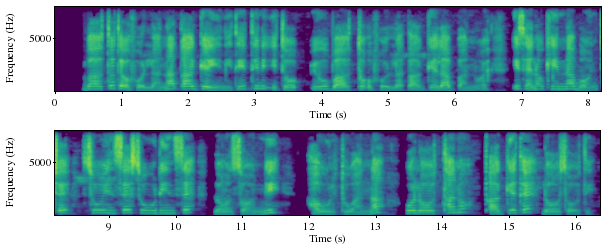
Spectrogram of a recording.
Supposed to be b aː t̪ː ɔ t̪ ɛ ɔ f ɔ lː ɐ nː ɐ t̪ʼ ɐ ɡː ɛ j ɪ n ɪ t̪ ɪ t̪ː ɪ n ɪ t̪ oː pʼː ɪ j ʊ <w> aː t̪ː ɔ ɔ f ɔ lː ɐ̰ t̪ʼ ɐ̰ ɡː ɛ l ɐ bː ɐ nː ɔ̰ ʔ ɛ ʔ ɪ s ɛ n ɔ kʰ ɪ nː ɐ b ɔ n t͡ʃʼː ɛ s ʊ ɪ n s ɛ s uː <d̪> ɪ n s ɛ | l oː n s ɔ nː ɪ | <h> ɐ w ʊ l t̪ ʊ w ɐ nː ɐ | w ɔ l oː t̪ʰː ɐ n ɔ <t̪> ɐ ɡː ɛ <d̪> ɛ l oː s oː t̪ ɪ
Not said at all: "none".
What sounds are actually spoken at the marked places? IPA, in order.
b, d̪, h, t̪ʼ, t̪

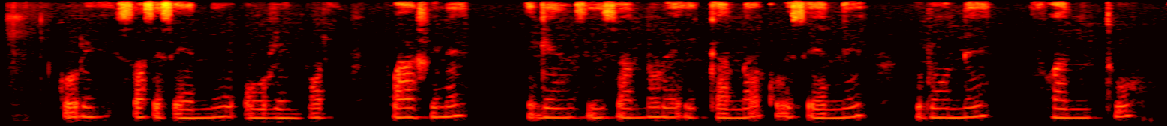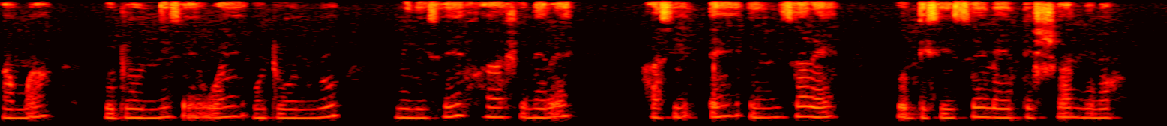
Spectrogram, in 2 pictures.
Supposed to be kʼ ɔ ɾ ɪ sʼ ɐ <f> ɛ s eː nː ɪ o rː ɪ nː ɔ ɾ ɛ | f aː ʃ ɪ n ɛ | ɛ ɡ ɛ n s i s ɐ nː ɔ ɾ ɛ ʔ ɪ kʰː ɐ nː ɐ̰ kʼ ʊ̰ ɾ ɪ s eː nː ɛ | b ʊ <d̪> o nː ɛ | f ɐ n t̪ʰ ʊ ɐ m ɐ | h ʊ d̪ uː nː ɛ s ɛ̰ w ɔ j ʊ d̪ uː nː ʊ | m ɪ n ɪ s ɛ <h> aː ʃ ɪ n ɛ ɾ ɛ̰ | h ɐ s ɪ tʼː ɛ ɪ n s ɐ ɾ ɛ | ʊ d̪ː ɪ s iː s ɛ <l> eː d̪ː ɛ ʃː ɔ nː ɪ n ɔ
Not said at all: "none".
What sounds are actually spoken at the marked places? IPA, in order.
s, d̪, f, l

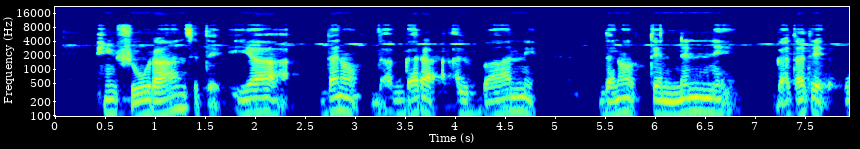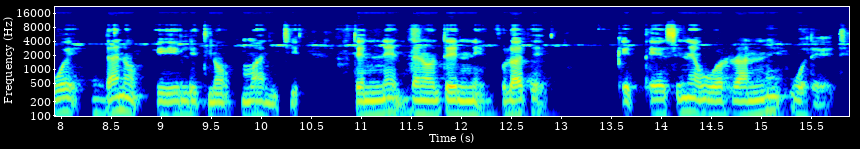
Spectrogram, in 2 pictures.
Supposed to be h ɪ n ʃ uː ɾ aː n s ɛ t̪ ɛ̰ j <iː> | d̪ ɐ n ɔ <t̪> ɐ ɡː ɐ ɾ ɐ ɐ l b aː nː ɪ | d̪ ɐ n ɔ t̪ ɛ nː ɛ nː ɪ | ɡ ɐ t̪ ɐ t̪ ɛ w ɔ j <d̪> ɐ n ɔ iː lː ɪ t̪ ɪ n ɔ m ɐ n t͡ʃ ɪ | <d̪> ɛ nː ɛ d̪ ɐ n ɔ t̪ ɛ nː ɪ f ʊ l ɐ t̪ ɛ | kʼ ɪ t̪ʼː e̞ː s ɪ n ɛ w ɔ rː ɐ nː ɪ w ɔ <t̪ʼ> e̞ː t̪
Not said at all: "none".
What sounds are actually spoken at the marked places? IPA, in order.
aː, d̪, d̪, t̪, t̪

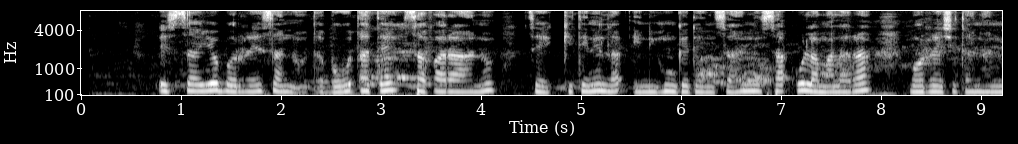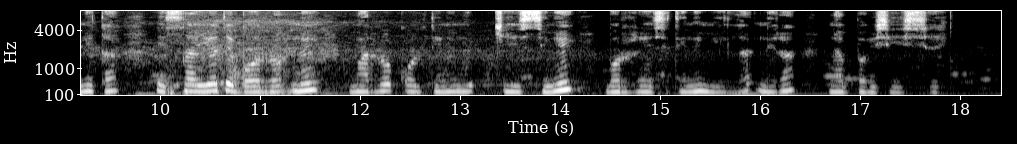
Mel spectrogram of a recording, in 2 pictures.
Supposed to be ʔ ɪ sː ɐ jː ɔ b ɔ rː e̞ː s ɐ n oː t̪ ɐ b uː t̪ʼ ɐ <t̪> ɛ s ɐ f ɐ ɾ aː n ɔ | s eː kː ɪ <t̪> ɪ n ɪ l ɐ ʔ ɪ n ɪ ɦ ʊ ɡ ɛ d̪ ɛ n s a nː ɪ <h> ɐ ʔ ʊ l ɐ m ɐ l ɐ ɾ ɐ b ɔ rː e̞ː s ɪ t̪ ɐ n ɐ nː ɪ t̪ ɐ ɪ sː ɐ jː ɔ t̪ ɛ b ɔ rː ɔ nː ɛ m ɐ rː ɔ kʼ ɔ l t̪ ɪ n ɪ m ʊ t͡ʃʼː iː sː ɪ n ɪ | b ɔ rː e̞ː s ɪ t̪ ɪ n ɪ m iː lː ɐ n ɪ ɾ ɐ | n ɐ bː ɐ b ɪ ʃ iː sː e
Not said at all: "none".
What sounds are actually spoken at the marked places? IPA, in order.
t̪, t̪, s

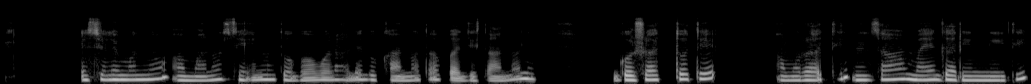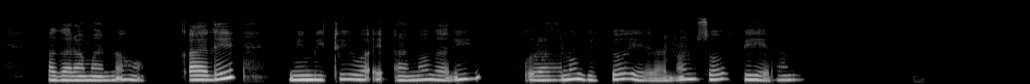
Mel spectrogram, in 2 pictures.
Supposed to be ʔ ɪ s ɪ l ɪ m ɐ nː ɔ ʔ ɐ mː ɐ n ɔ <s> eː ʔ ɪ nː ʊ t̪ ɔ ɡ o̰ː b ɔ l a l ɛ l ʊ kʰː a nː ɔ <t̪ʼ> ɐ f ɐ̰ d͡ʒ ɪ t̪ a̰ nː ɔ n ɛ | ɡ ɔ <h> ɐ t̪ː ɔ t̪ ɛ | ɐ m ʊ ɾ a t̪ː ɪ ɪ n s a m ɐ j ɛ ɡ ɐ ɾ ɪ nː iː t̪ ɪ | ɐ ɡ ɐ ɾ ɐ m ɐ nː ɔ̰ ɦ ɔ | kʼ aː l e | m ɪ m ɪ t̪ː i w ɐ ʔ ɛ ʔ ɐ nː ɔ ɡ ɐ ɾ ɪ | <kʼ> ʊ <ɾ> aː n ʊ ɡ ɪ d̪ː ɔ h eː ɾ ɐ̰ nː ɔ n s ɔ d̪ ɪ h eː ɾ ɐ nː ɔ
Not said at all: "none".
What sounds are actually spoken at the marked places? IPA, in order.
s, t̪, ʃ, kʼ, ɾ

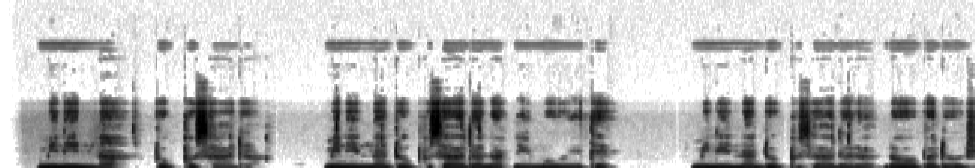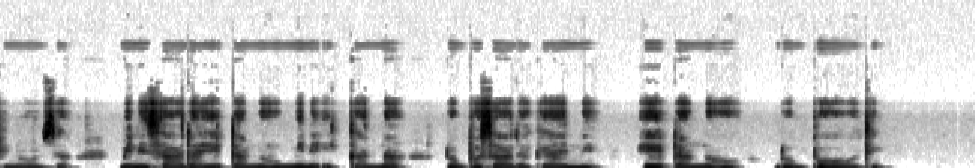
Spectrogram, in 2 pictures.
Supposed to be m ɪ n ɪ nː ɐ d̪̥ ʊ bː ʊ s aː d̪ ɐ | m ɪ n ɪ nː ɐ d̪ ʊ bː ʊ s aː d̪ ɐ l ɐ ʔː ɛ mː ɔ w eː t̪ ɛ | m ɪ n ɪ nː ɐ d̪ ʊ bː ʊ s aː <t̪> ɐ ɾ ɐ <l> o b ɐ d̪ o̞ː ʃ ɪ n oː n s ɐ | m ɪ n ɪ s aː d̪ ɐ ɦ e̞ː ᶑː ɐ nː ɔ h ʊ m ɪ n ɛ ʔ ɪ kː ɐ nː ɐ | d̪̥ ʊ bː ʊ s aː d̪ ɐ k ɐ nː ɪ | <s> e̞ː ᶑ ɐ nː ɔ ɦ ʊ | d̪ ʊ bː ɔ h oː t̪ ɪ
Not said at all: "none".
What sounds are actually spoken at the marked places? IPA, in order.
d̪, l, h

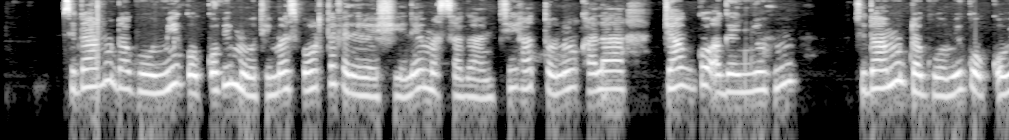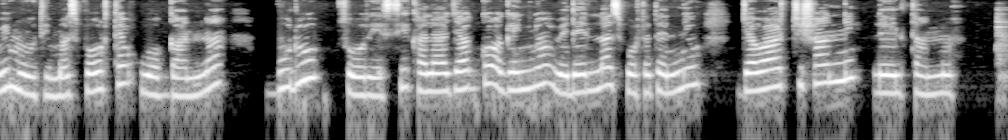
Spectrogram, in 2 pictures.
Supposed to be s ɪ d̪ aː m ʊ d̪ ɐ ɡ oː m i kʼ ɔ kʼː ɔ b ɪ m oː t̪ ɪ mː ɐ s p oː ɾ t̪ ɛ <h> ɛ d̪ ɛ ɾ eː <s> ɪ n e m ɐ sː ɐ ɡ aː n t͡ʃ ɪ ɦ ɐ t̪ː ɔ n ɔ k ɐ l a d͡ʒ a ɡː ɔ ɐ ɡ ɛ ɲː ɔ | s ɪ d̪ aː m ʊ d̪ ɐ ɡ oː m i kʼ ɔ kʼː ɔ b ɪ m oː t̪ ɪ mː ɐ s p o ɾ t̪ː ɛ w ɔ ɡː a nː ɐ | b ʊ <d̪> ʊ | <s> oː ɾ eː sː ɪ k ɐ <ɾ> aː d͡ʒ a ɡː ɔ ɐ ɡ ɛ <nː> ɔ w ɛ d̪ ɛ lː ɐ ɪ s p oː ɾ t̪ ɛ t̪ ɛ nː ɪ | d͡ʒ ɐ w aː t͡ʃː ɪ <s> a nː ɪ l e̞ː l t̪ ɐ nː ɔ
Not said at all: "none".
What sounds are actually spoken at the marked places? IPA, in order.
f, ʃ, d̪, s, l, ɲː, ʃ

